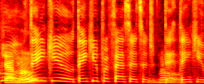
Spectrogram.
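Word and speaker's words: joumou: Professor said soup Jumu. jamu.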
